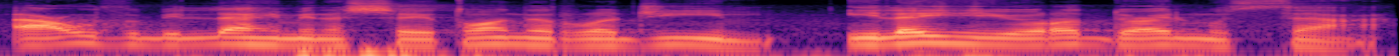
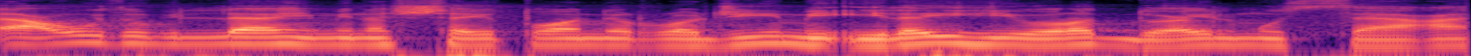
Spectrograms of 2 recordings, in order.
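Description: First: There is a pause before إليه. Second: It runs on with no pause before إليه.

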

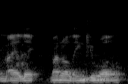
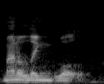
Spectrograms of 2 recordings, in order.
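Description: First: It is said with a Canadian pronunciation. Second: It is said with an American pronunciation. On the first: "when I watch Canadian like YouTubers, they always say like bilingual or monolingual" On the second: "Monolingual is what I'd say"

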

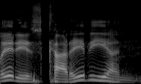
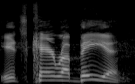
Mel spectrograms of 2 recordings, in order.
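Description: First: It is pronounced in a posh, upscale way. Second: It is pronounced in a folksy, rural way. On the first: The speaker wants to sound sophisticated. "But if you want to be upper scale" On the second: The speaker is a plain country person. "If you're a redneck"

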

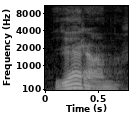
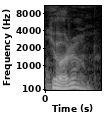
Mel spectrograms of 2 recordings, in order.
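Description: First: The first vowel is an unrounded e-like sound. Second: The first vowel is a rounded ö sound. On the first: This is how the non-native parents said it. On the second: This is the name as Swedes say it.

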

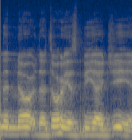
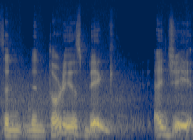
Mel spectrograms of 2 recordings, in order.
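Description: First: It is said without a real German accent. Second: It is said in a high-pitched German accent. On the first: The speaker calls it wrong. "that wasn't a German accent at all" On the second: The speaker calls it right. "The Germans is like this, That's like a high pitched"

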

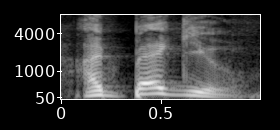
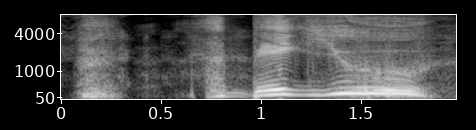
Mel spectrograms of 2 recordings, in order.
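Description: First: It is spoken in the speaker's ordinary accent. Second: It is spoken with a put-on French accent.

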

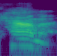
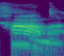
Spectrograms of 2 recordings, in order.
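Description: First: The name is said with an Americanized pronunciation. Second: The name is said with its original pronunciation. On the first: The speaker calls it wrong. "as an American kid, I'm like" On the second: The speaker calls it right. "it's Hama"

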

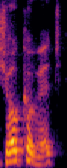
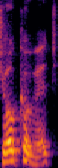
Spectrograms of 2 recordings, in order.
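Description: First: The name is pronounced the American way. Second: The name is pronounced the American way.

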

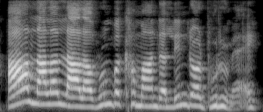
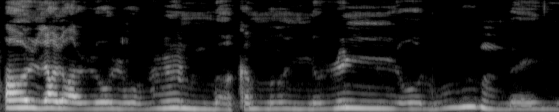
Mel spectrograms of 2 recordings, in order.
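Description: First: It is said at a normal pace. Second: It is said very slowly.

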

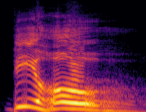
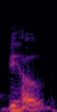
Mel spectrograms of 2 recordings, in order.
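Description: First: It is said grandly and majestically. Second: It is said plainly, without grandeur.

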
